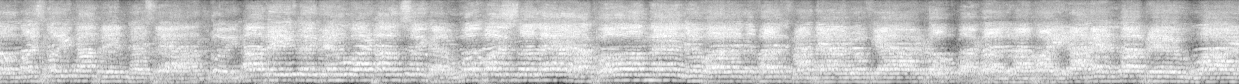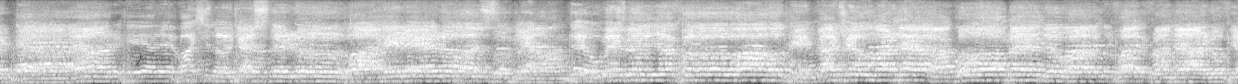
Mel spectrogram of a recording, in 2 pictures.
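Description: A mixed group of men and women singing a Faroese chain-dance ballad in unison, unaccompanied, with the regular thud of the dancers' steps on a wooden floor beneath the singing.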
